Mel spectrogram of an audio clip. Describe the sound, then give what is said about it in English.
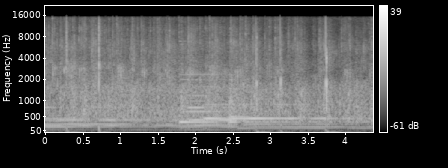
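An audience gives the Lord a clap offering, clapping steadily for several seconds, a dense, even patter of many hands, while sustained keyboard notes shift pitch underneath. “Then give the Lord a clap offering.”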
